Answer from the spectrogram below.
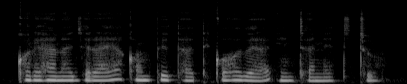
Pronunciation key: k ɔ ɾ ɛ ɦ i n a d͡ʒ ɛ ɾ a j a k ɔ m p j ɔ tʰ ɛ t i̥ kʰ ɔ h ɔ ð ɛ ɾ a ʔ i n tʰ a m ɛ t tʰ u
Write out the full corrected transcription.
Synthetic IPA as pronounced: k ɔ ɾ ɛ ɦ a n a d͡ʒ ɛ ɾ a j a k ɔ m p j u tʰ a t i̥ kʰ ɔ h ɔ ð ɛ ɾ a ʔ i n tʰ a n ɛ t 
